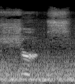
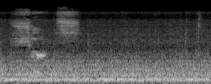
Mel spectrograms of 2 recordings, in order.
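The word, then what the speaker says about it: Schertz: to a town called shirts texas uh it's spelled the proper way it's spelled like it sounds s-c-h-e-r-t-z shirts so uh yeah i'm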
